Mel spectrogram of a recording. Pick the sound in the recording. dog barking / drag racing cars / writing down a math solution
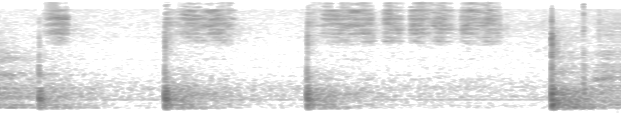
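writing down a math solution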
